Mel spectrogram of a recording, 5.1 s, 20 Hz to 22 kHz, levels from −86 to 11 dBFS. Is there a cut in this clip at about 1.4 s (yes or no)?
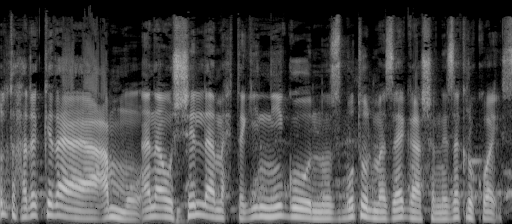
yes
